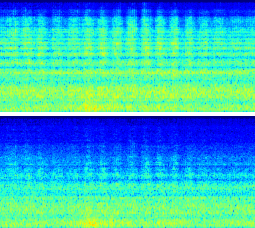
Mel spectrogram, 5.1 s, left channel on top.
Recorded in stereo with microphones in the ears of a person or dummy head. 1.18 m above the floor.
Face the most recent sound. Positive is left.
turn(degrees=85)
